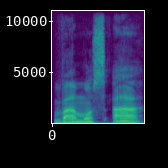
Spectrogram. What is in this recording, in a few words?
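we Are Going To, spanish, male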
